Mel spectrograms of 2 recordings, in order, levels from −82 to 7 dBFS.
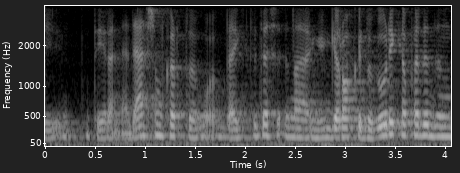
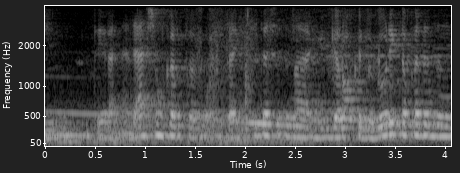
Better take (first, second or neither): first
